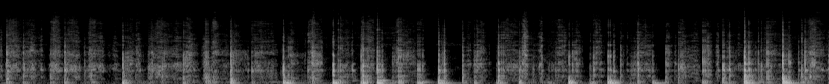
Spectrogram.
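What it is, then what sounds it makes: Empty cardboard ice cream box. A hollow blue cardboard Gelato sandwich ice cream box is held in one hand and tapped and scratched with the fingers of the other. It makes a rapid, uneven run of dull, low, hollow taps with soft scratching between them. Each tap dies away almost instantly.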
